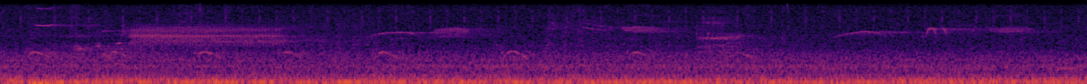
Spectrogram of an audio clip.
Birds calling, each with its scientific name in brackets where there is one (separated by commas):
Red-winged Blackbird (Agelaius phoeniceus), Eastern Phoebe (Sayornis phoebe), American Crow (Corvus brachyrhynchos)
